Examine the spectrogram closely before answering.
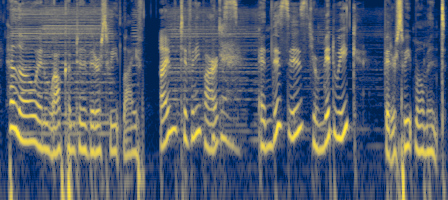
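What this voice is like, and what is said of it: Congested voice from a cold. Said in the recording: “I apologize for the way I sound, because I have a cold.”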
